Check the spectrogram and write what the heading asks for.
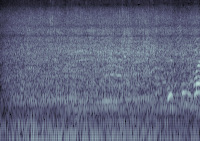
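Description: A field of sport mod dirt-track race cars running their engines together as they circle the track, a steady blended engine noise. An announcer's voice comes in near the end.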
